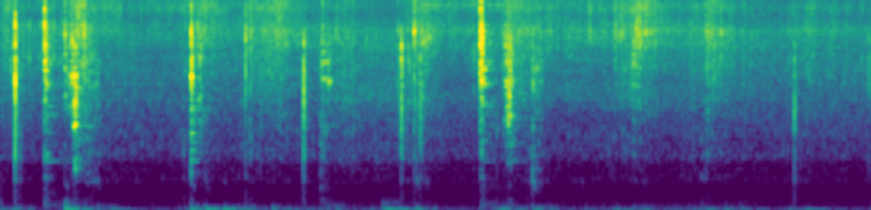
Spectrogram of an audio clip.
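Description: A spoon scrapes and stirs cooked sausage through a pot of gumbo, sharp irregular clacks and scrapes against the pot over a low sizzling bed, close and fairly loud, with no voices.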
